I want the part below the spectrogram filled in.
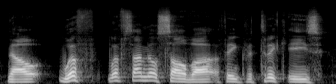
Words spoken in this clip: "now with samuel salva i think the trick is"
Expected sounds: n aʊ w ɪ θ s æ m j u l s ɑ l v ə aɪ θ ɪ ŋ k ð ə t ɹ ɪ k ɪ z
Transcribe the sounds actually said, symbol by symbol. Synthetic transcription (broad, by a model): n aʊ w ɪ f s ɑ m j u l s ɑ l v ə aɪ θ ɪ ŋ k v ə t ɹ ɪ k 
